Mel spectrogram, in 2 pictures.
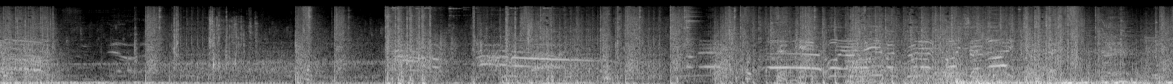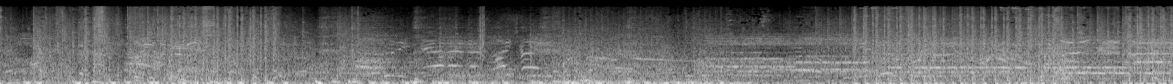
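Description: Rifles fire.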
